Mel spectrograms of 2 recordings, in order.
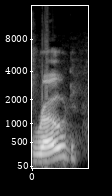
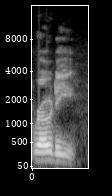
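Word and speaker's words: Røde: Are you sure it's Rode? Rode. Not Roadie.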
